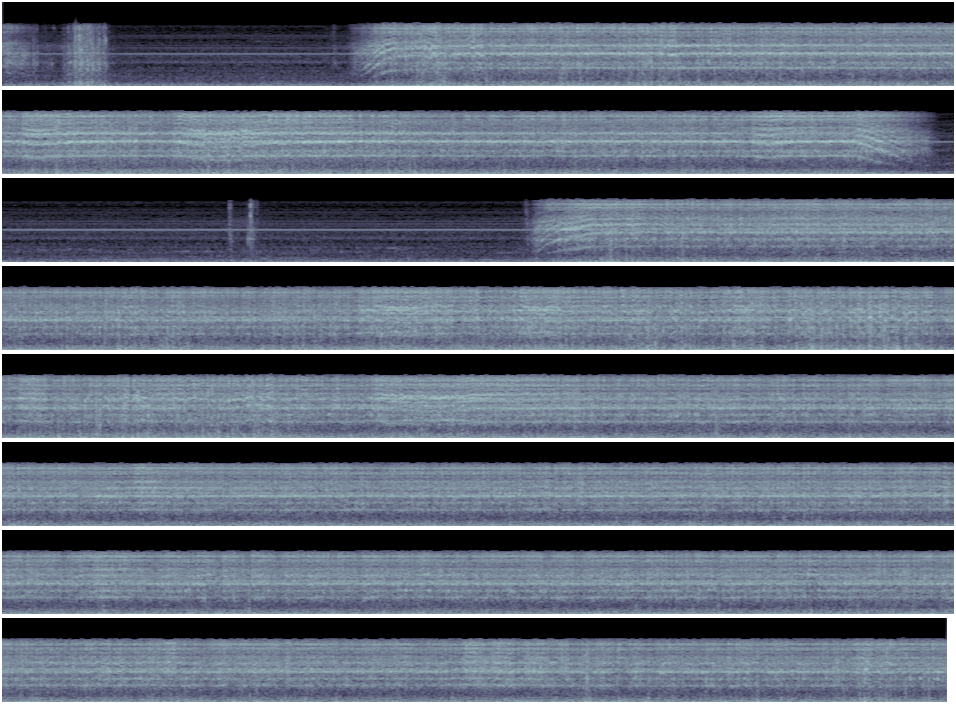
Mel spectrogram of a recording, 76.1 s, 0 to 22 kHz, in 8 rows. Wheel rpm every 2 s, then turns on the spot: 30, 30, 210, 230, 230, 220, 230, 230, 230, 50, 0, 0, 150, 200, 200, 210, 200, 200, 210, 210, 210, 200, 210, 210, 210, 200, 210, 210, 210, 210, 210, 220, 210, 220, 220, 220, 210, 210.
0-2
